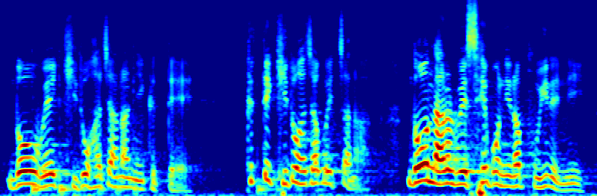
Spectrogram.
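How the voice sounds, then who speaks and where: A man voicing Jesus as a gentle, forgiving figure, speaking softly and low. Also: big pitch swings, moderate pace. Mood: chiding. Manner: soft, low and intimate. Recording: long hall reverb.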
